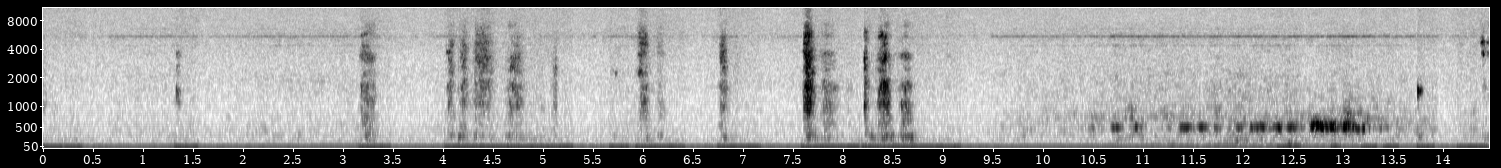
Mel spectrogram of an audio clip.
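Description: A brush taps and scratches softly on paper.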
